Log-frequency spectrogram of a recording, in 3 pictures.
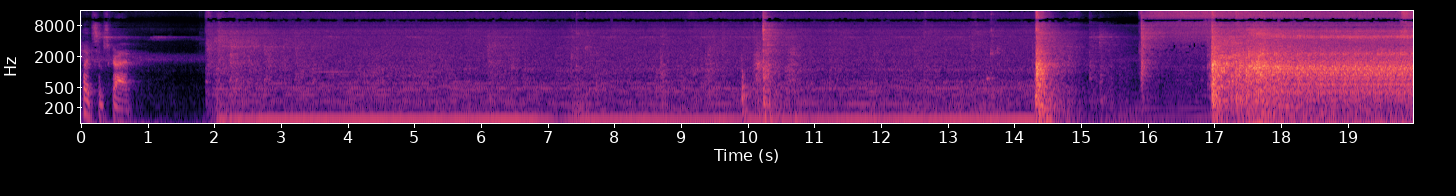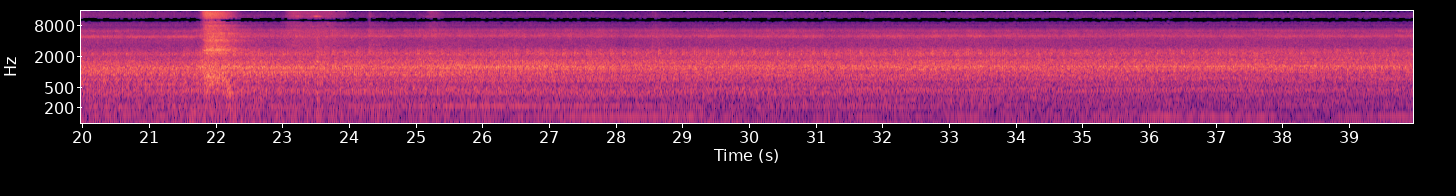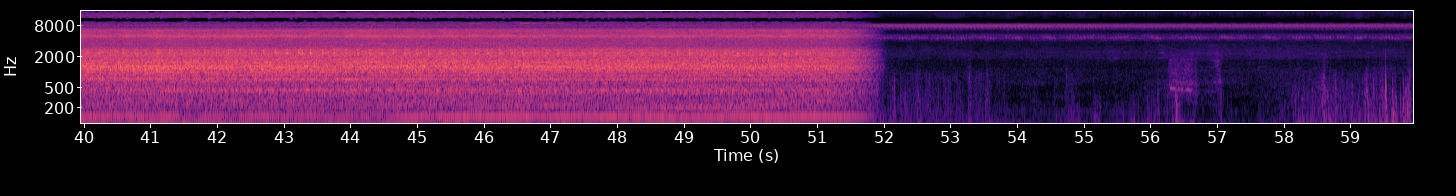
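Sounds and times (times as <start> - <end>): truck diesel engine running: 1.9 - 52.0.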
